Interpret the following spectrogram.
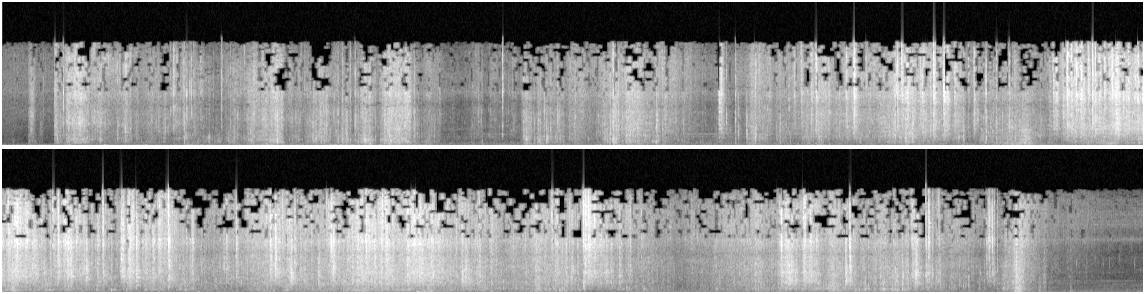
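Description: Dry concrete mix poured from a paper sack into a steel drum with water in it: a continuous grainy hiss and crackle of sand and gravel pouring in, with the sack's paper rustling. It is loudest through the middle and again shortly before the end.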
